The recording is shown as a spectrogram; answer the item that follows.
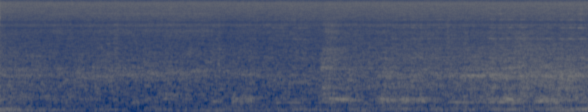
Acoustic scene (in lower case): residential area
